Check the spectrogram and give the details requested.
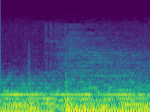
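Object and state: Nothing is struck.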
